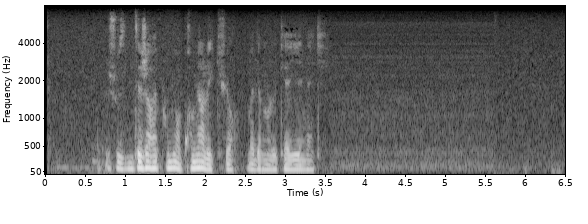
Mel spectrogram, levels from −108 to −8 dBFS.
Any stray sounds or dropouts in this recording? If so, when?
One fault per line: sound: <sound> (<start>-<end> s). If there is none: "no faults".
no faults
